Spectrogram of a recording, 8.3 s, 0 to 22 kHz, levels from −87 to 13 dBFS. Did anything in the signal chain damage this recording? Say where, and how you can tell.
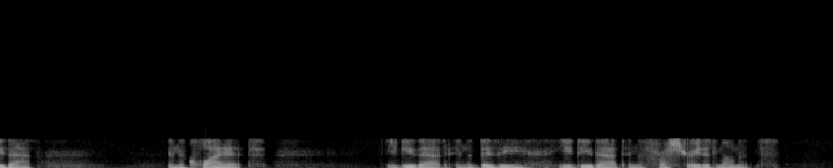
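Yes. The codec stage did it: AMR narrowband mobile codec damage runs throughout. Nothing passes above 4 kHz, and the speech sounds buzzy and synthetic, a sign the vocal-tract model had very few bits, which points to about 7.4 kbps. A simple 8 kHz resample would be dull but clean, not buzzy.

The same codec's silence handling adds AMR comfort noise at 0.60–1.68 s (before "in the quiet"), 3.28–3.82 s and 3.84–3.86 s (both before "you do that in"), and from 7.94 s to the end. The real background is swapped for smooth synthetic noise that switches in and out. A noise gate would drop to silence instead.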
